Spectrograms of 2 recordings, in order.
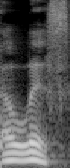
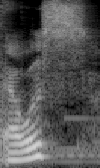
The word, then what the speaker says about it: Alys: Yeah, Alyss. It's It's actually pronounced Alys. I know it sounds like it may be pronounced Ellis, but she pronounces it Alyss because it's it's short for Alyssa.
